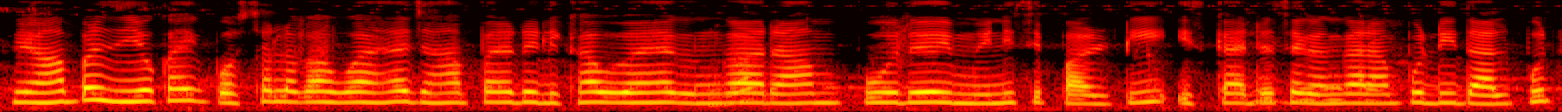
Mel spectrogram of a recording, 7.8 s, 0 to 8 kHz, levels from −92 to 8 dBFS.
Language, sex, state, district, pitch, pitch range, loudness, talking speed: Hindi, female, Uttar Pradesh, Muzaffarnagar, 265 Hz, 250-275 Hz, -26 LUFS, 175 wpm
